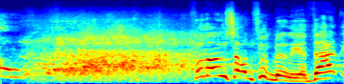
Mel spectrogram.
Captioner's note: audience laughs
